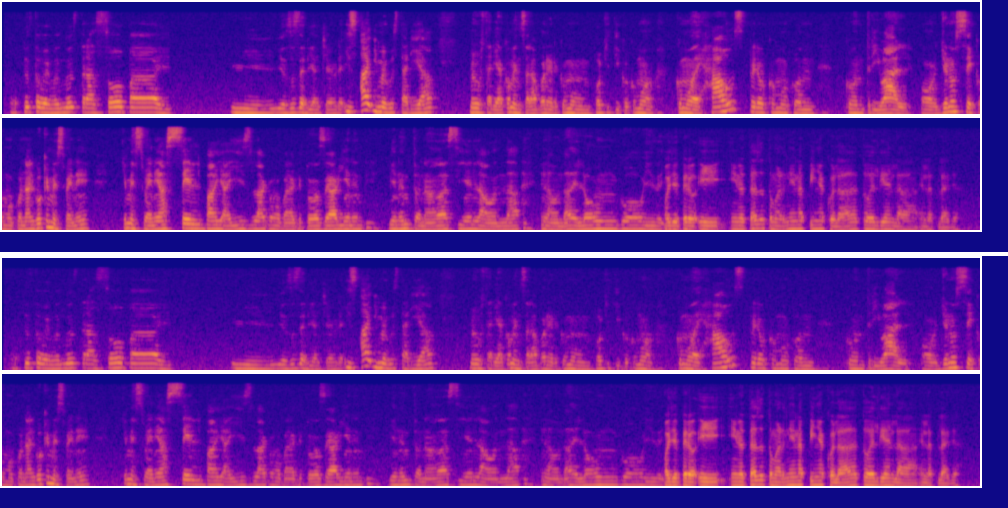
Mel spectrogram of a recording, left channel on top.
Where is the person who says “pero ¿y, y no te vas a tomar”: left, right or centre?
Right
